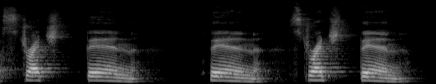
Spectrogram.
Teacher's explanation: And notice that pronunciation, because we have stretched that ends in a T sound, that ED is pronounced as T, but then thin begins with an unvoiced TH, so we're going to combine that together and say stretched thin.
